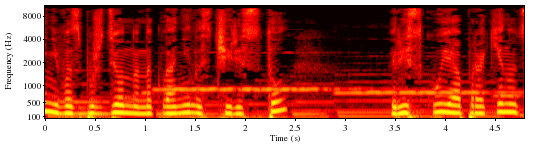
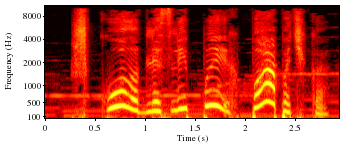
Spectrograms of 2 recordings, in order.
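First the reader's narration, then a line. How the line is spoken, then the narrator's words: Exclamation. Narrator (Russian): воскликнула она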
